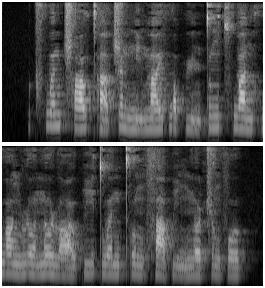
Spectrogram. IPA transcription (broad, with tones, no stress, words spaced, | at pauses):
ʈ͡ʂʰwə˥nʈ͡ʂʰɑ˧˥ʊ̯ t̪ʰä̰˨˩ʈ͡ʂə˥˩nn̪ḭ˨˩ ma˧˥ɪ̯fwɔ˧ py̰˨˩nt̪ʊ˥ŋt͡sʰwa˥˧n xwɑ˥˧ŋɻɤ˥˩n̪ɤ˥ ɻɑ̰˨˩ʊ̯pi˥t̪wə˥n t̪ʰʊ˥˧ŋ fä˥˩pḭ˨˩ŋ n̪ɤ˧˥ʈ͡ʂʊ˥˩ŋfo˩ʊ̯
